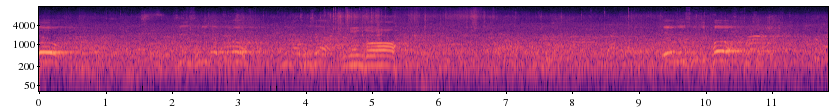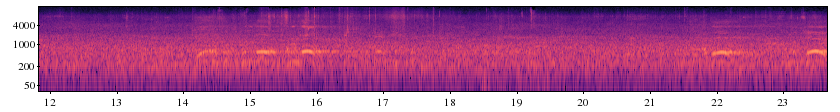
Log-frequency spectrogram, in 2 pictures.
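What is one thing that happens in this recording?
Ice skate blades scrape and hiss across the ice.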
